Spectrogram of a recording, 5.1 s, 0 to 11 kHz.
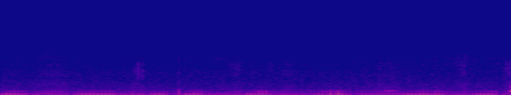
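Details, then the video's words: House cat purring under petting, recorded March 16, 2018: low vibrating purr in short alternating pulses, inhaled and exhaled rumbles trading roughly every half second, with light brushing noises. "Petting Io the Kitty Cat / ASMR Cat Purring"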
